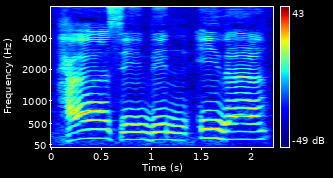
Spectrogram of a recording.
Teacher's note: hukum bacaannya adalah idhar halqi dibaca dengan satu harokat dibaca dengan jelas apa adanya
